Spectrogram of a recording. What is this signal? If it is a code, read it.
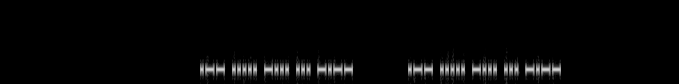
Morse code, heard as a keyed tone, about 45 wpm, 700 Hz. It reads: W5BSY W5BSY
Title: USA Call Signs - 5 Characters - Repeated 2x - 45wpm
